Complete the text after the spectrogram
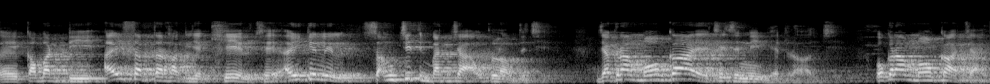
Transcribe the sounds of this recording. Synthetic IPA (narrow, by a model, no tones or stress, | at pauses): kəbəɖːiəisəb̚t̪əɾɦəkd͡ʒekʰelt͡ʃʰɛəikelelsə̃mt͡ʃit̪bətːʃaupləbd̪ʱt͡ʃʰɛ̰̥ | d͡ʒəkɾamɔkaet͡ʃʰɛsenɛjbʱḛʈɾə̰ɦə̰lt͡ʃʰɛ̥ | okɾamɔkat͡ʃa̰ḭ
